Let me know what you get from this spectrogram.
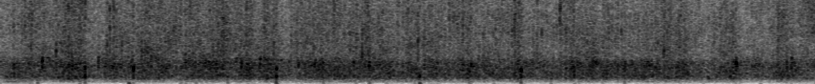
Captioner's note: applause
